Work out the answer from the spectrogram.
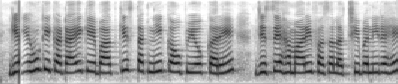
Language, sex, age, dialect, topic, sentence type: Hindi, female, 25-30, Awadhi Bundeli, agriculture, question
